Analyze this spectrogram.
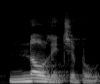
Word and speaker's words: knowledgeable: are all adjectives knowledgeable knowledgeable notice the stress is on the No No legible not legible knowledgeable knowledgeable can you say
